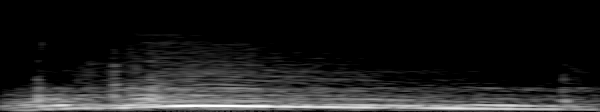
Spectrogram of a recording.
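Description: A car engine heard from inside the cabin, revving up about half a second in and then easing back to a lower pitch.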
